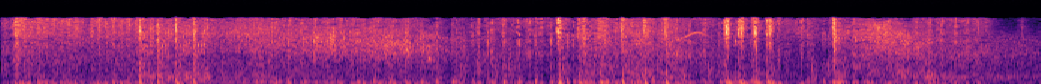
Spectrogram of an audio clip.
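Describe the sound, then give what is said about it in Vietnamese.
A sustained burst of loud, rapid gunfire from the riverbank, shots cracking in quick succession like a machine gun, with dense overlapping bangs and a few sharper reports standing out near the end. “Một loạt tiếng súng khá lớn liên tiếp nổ vang rền ở phía bờ sông, cắt ngang câu nói của Nhâm.”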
